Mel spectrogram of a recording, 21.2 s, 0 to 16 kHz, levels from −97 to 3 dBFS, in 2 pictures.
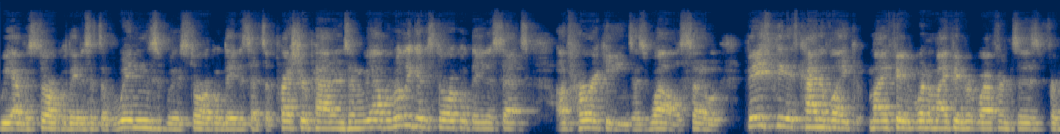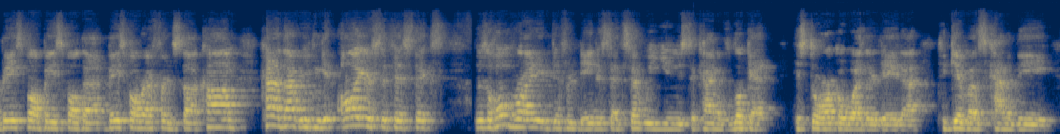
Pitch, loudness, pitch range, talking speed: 175 Hz, -19 LUFS, 155-195 Hz, 230 wpm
